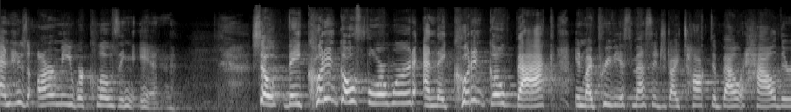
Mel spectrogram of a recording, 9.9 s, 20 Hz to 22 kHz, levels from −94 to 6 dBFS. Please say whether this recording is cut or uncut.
cut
